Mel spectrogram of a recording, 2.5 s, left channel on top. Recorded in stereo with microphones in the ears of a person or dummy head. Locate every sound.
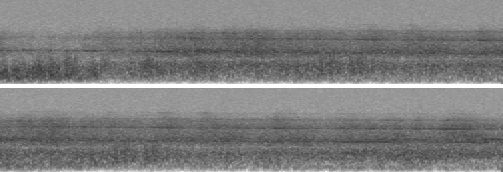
Only background noise.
